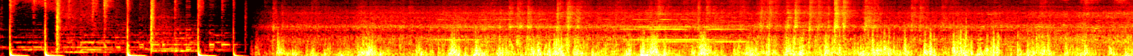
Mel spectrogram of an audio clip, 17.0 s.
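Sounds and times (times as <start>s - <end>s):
train running and wind rush: 3.7s - 17.0s
wheels clattering over rail joints: 4.0s - 17.0s.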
